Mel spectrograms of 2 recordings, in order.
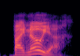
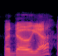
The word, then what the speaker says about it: Finoia: It's Mike Finoia. – Almost. – Almost. – 98%. Give you an A minus, but yeah, great effort. It's Finoia. – Finoia, okay.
